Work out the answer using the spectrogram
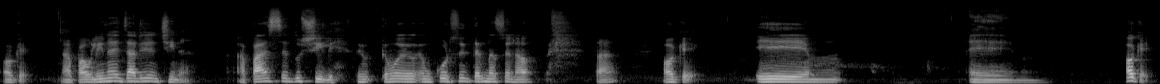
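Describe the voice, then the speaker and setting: Gravelly-voiced man teaching an online class. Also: mid-range voice, a little mellow. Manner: explanatory, many fillers and checks like "entende?"; slow chanted recitation of a verse. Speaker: Sanskrit grammar teacher.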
